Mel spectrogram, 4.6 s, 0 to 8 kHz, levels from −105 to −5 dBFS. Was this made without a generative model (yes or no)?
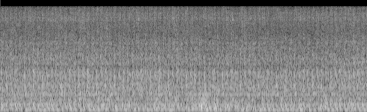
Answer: no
